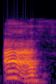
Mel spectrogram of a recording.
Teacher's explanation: when I make F it's got a little hiss to it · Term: fricatives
